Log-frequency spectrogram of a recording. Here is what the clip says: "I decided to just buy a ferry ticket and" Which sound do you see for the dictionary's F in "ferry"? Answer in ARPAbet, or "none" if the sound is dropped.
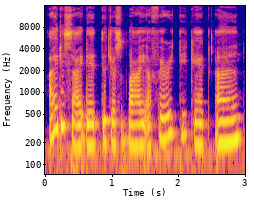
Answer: F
